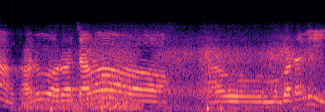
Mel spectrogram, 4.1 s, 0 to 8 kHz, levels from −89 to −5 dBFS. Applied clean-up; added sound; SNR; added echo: none; Breathing; 8 dB; reverberation time 0.2 s.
